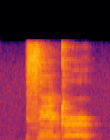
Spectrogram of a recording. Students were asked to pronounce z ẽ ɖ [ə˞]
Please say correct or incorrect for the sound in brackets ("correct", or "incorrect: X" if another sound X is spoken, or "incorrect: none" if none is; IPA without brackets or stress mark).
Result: correct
